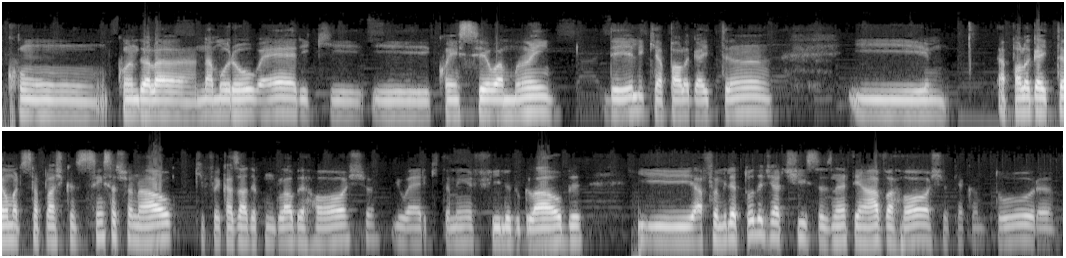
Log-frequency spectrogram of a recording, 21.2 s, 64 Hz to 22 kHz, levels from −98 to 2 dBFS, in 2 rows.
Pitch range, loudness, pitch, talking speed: 120-135 Hz, -17 LUFS, 125 Hz, 155 wpm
